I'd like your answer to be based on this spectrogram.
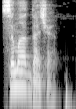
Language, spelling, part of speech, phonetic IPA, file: Russian, самоотдача, noun, [səmɐɐˈdat͡ɕə], Ru-самоотдача.ogg
- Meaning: commitment, dedication, devotion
